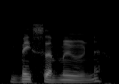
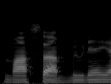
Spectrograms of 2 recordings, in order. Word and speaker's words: Masamune: of playing video games I always pronounce that Mesa Moon but it's probably more correctly pronounced Masamune I think I like my pronunciation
